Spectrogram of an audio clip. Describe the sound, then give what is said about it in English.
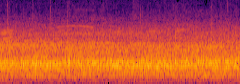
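A large cricket stadium crowd roars in a steady, sustained wall of noise while an umpire review checks whether a Ben Stokes delivery to Ashwin hit the glove or the shoulder. The noise is loud and continuous throughout, with the blended murmur of many voices and no clear individual speech. “Well, the crowd is roaring because it looks to me as though that ball has missed the glove and hit the shoulder.”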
